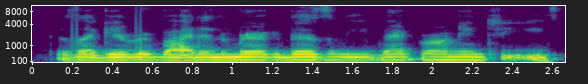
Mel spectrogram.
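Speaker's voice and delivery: ordinary talk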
